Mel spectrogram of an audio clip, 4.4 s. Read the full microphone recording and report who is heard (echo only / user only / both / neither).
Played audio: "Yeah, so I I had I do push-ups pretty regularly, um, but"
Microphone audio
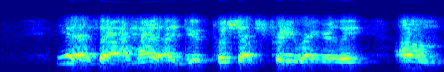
echo only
